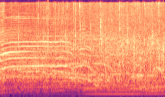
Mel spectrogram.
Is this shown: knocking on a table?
no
